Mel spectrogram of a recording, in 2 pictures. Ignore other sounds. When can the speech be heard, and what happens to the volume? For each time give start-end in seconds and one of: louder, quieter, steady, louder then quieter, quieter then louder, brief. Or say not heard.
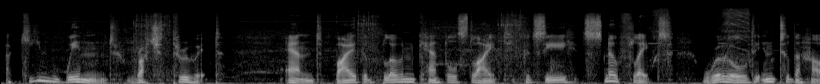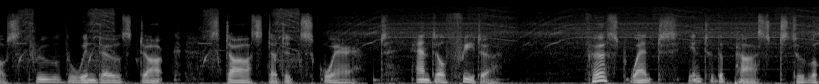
0.1-16.3 steady.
